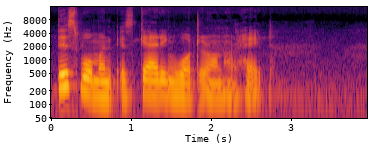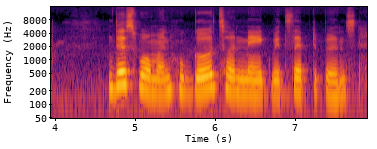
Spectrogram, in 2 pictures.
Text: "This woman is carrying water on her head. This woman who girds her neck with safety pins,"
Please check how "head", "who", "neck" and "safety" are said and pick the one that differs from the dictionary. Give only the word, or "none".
safety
